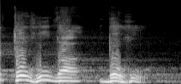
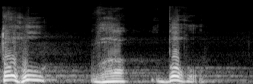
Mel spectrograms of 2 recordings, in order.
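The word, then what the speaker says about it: תֹהוּ וָבֹהוּ: लिखा है तोहू वा बोहू, जिसको हम सीधा बोल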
